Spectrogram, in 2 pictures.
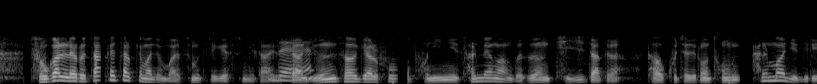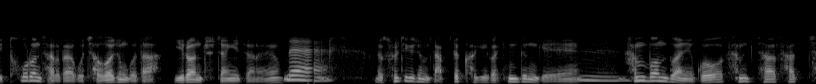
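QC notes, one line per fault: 0.96–1.05 s, 3.93–4.08 s, 7.29–7.53 s, 11.25–11.31 s: packet loss with pitch repetition. Four dropouts of 90, 150, 210 and 60 ms, which fits 30 ms packets. The receiver patches each gap by looping the last pitch cycle and fading it, so the short ones sound like a brief buzzy hold. The 7.29 s hit is scattered over 240 ms with an 180 ms run, long enough that the loop fades toward silence before the audio cross-fades back, all over the narrowband telephone line.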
